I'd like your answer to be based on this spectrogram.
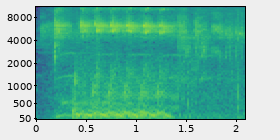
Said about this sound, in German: Ich habe mich mal auf die Suche nach dem Sound, nach dem Gesang dieses Vogels gemacht. Das ist gar nicht so einfach, aber es gibt ein BBC-Filmteam, das hat diesen Gesang sogar mal aufgenommen. Klingt nicht so richtig romantisch, aber klingt so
